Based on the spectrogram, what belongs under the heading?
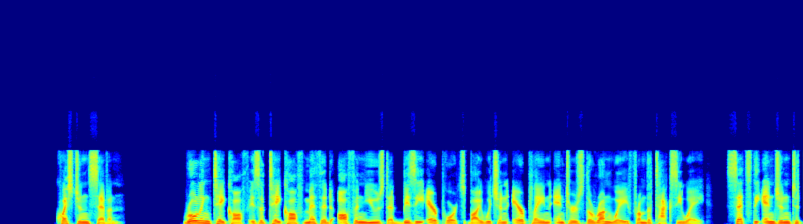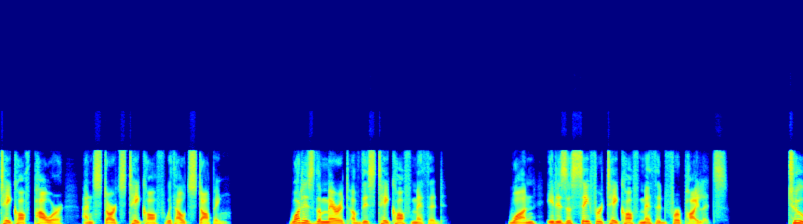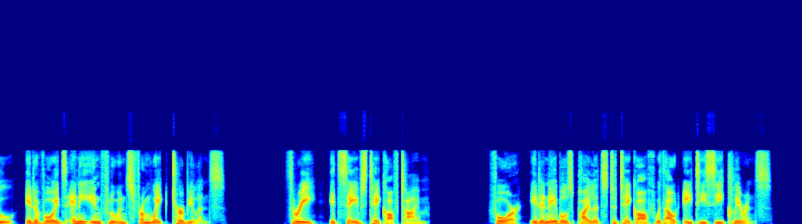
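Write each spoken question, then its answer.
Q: What is the merit of this takeoff method?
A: 3: It saves takeoff time.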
